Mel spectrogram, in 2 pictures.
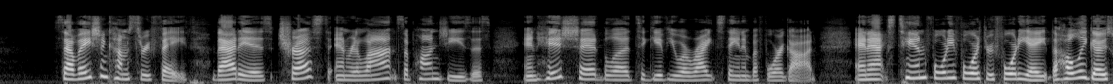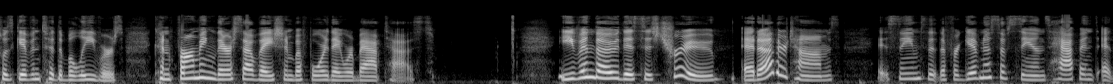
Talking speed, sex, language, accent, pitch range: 165 wpm, female, English, American, 195-240 Hz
